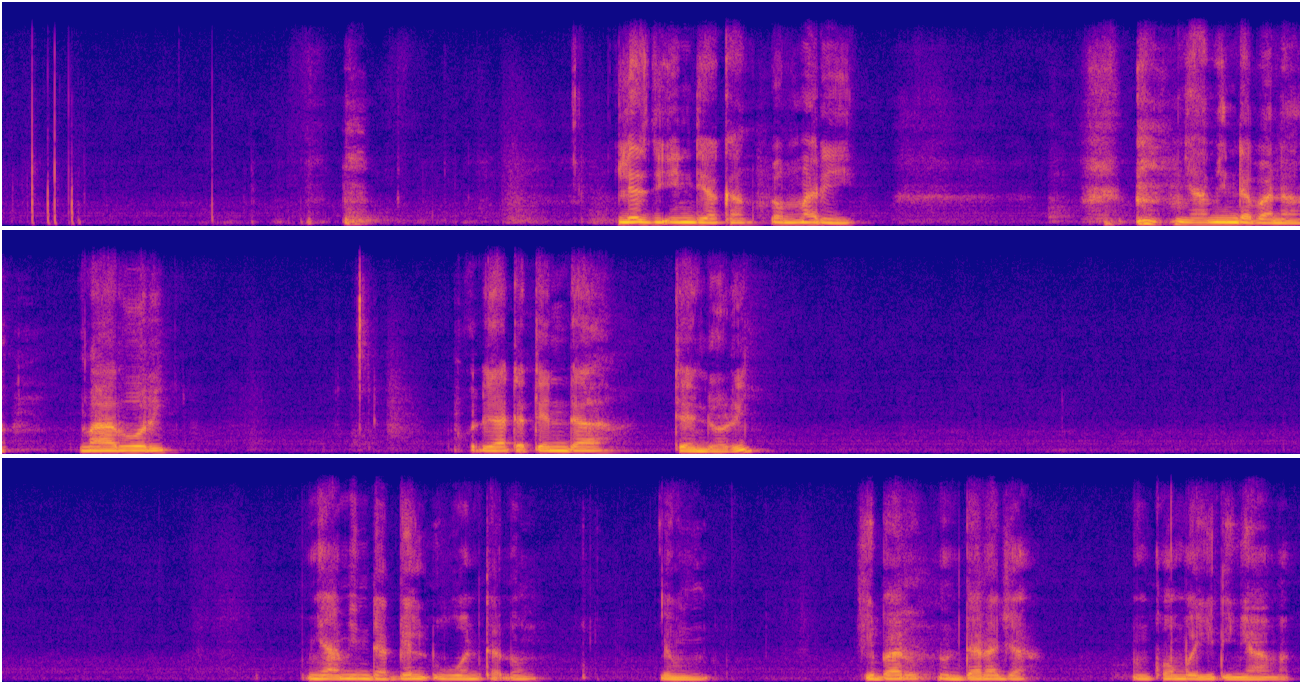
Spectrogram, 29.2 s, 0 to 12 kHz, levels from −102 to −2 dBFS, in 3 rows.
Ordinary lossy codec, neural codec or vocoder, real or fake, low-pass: none; codec, 44.1 kHz, 7.8 kbps, Pupu-Codec; fake; 10.8 kHz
